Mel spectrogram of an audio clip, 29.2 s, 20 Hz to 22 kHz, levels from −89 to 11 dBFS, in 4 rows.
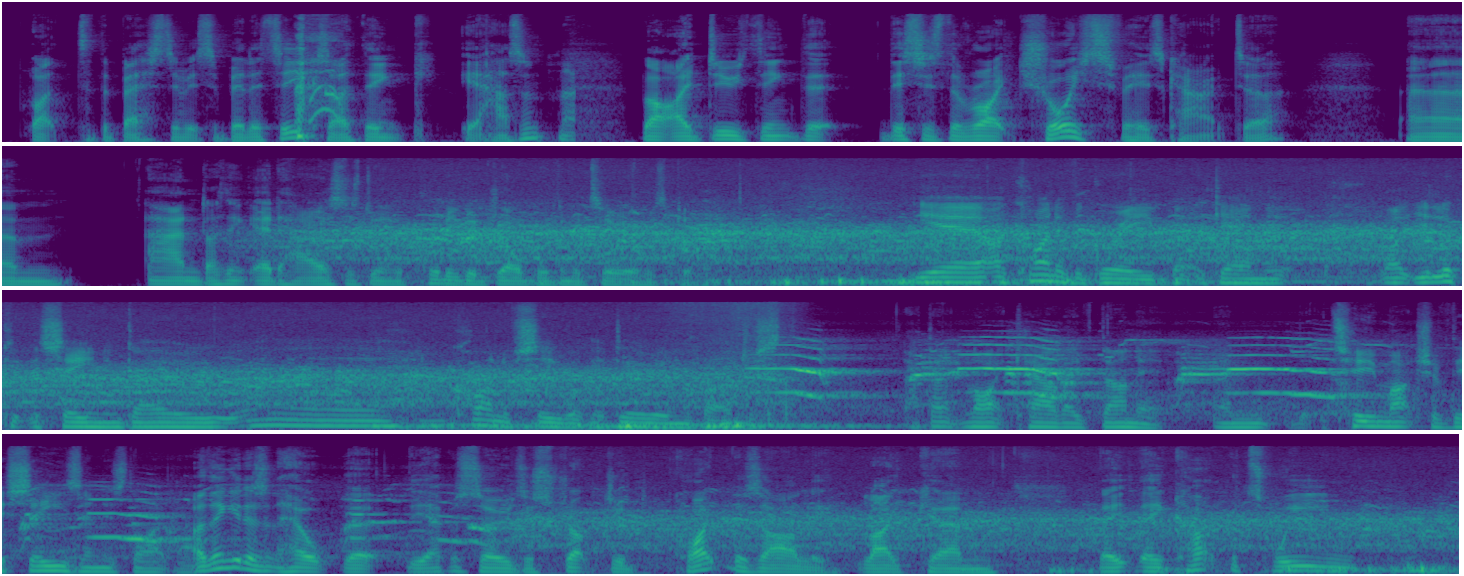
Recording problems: animal sounds; very loud; from 9 s on; 3 dB above the speech

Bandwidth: 15 kHz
